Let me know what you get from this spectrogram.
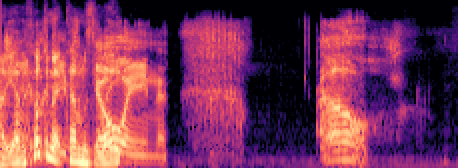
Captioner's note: shivers in disgust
